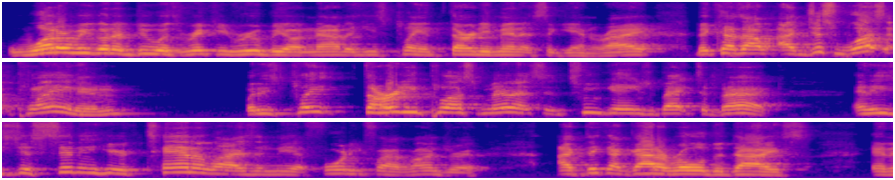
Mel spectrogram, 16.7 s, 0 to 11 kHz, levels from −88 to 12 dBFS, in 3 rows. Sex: male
